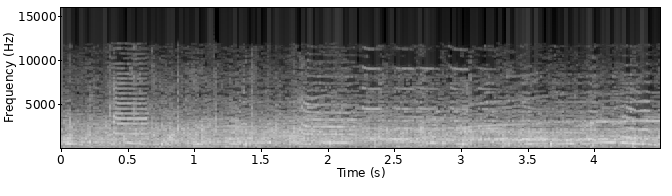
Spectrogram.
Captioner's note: horn tooting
